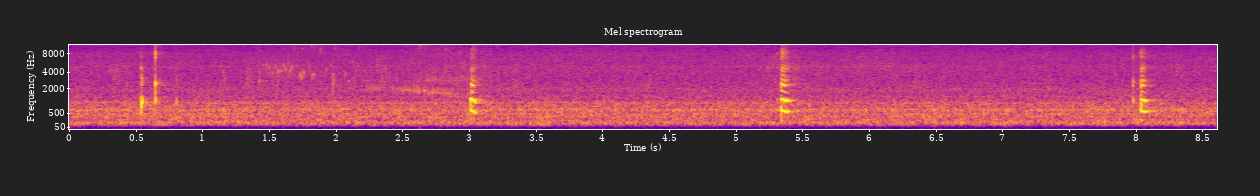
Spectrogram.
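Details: A 1-day-old baby girl hiccuping: four brief, soft hiccups at irregular intervals of a few seconds in a quiet room.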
